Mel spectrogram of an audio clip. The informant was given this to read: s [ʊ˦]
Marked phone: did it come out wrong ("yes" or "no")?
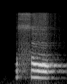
yes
